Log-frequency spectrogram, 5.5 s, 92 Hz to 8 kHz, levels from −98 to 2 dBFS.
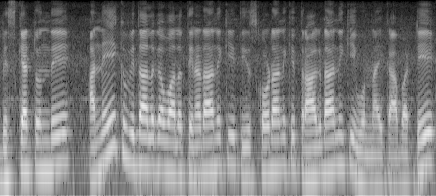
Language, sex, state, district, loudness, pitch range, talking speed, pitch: Telugu, male, Andhra Pradesh, Manyam, -18 LUFS, 135-175 Hz, 100 wpm, 160 Hz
